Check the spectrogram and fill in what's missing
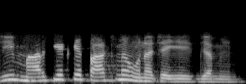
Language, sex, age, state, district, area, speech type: Hindi, male, 18-30, Madhya Pradesh, Gwalior, urban, conversation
